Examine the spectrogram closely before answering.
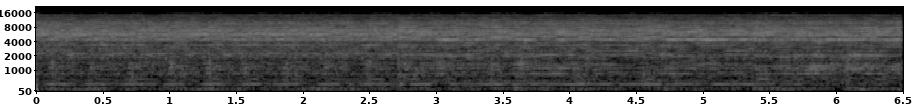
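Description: Stand mixer running at a steady speed, its dough hook kneading bread dough as a piece of butter is worked in; a faint, even motor hum.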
